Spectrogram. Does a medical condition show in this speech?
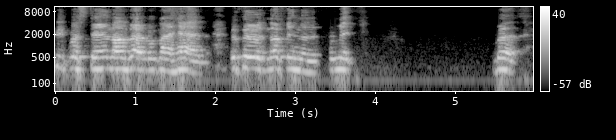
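Yes: cerebral palsy.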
